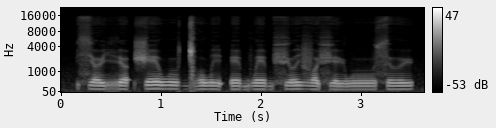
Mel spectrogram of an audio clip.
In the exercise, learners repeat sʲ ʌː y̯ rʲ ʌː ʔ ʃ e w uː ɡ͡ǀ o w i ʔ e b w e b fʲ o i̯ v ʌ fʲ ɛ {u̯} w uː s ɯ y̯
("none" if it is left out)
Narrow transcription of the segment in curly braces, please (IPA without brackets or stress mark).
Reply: y̯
